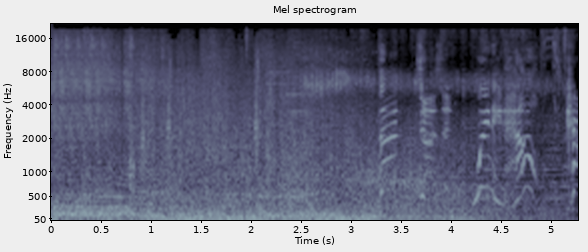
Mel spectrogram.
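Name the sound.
explosions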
